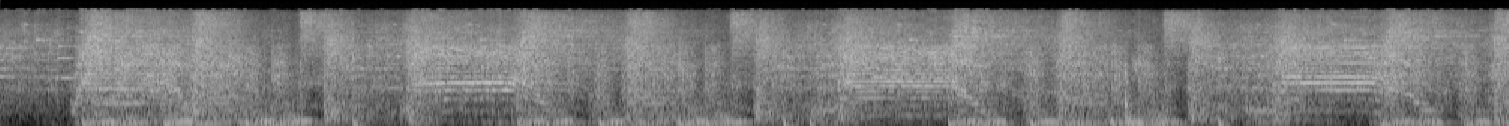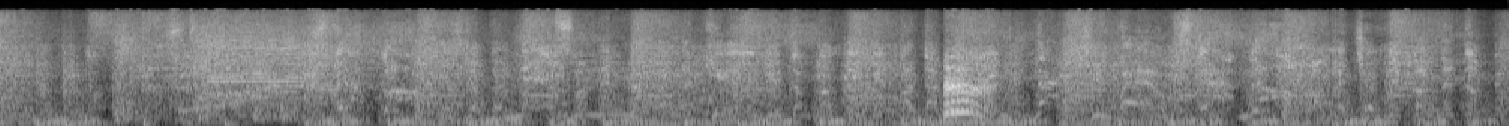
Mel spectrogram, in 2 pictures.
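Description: A loud, dense heavy rock track in an old-school nu metal style, with distorted guitars, pounding low end and harsh yelled vocals running continuously throughout.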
